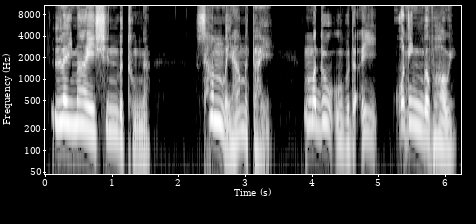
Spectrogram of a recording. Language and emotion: Manipuri, disgusted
